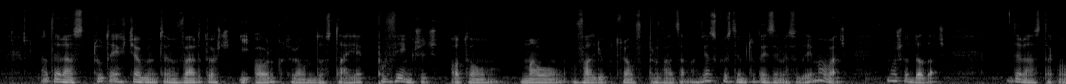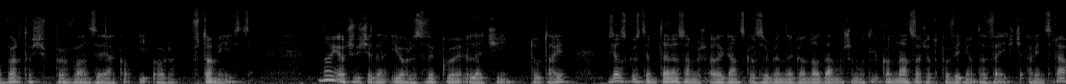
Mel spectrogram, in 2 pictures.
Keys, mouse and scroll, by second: 0.1 shift+d, 1.1 click, 2.2-3.6 drag, 4.4-5.7 drag, 8.0 click, 8.7 click, 9.2 click, 10.1 click, 11.3-12.7 drag, 14.5-16.1 drag, 17.9 click, 18.1 x.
